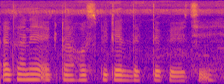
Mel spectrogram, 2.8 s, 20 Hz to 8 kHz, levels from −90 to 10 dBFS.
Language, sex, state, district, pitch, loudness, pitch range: Bengali, female, Assam, Hailakandi, 175 Hz, -19 LUFS, 165-185 Hz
